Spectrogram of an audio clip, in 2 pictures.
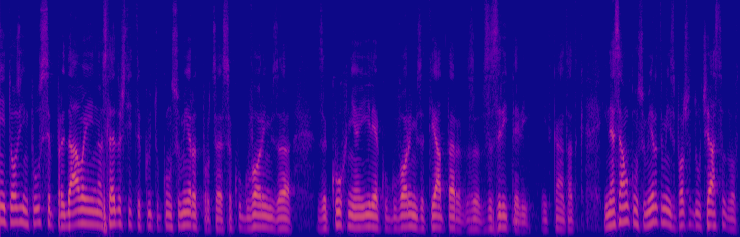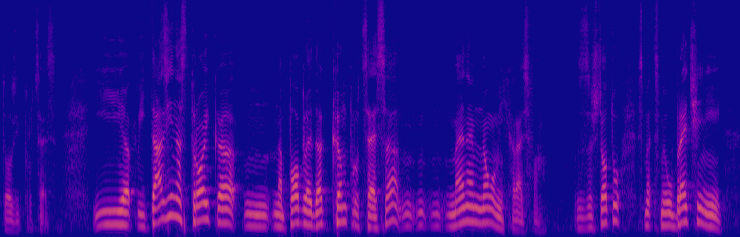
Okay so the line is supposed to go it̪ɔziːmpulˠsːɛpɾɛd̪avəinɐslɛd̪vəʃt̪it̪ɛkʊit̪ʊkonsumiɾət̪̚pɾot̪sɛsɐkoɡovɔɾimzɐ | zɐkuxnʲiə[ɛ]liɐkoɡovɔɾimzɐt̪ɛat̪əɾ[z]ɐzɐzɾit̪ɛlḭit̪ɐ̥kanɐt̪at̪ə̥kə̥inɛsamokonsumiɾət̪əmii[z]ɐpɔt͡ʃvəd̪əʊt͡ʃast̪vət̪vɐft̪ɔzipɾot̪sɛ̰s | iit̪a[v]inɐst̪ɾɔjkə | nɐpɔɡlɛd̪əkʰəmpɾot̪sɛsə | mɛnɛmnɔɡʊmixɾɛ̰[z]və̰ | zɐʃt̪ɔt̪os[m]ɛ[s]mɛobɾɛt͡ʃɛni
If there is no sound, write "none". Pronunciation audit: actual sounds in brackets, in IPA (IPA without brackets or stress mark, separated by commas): i, z, z, z, s, m, s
